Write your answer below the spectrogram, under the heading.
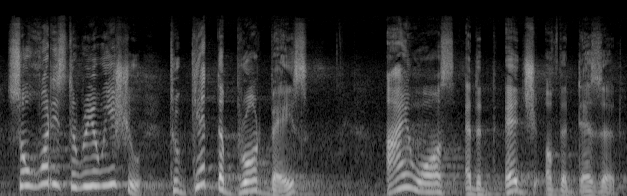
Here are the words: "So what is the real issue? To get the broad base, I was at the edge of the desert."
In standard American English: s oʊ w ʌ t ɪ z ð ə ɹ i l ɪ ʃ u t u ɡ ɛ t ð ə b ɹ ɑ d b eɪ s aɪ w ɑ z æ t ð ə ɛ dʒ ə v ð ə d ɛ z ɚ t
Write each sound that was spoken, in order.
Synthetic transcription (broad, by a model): s oʊ w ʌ t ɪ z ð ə ɹ i l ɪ ʃ u t u ɡ ɛ t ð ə b ɹ ɑ d b eɪ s aɪ w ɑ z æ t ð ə ɛ dʒ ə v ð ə d ɛ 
